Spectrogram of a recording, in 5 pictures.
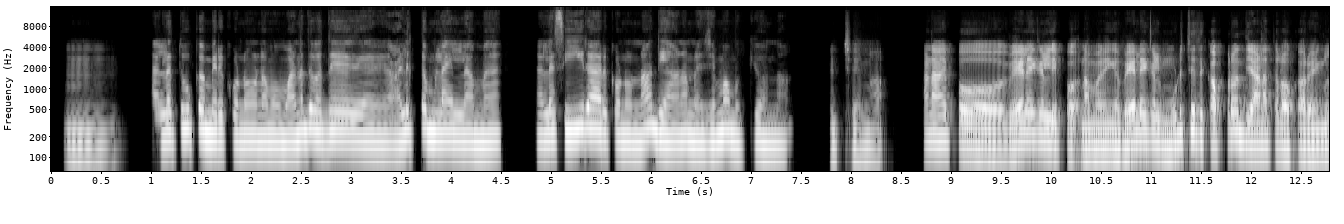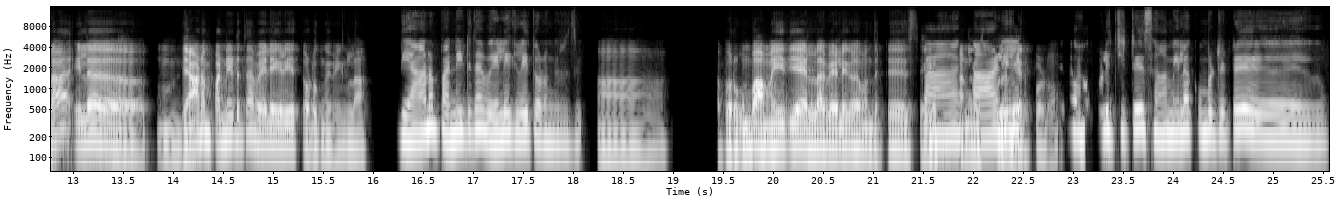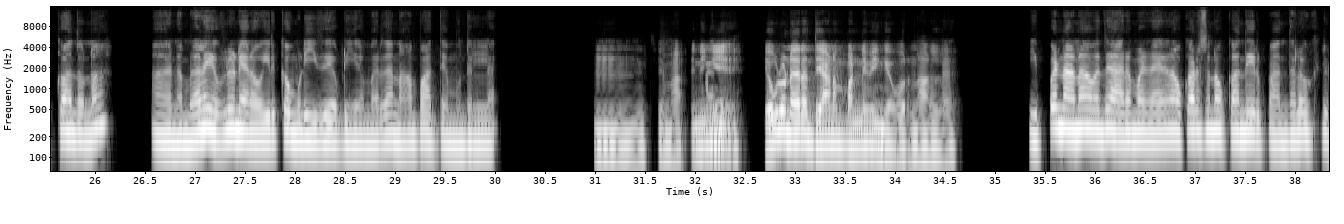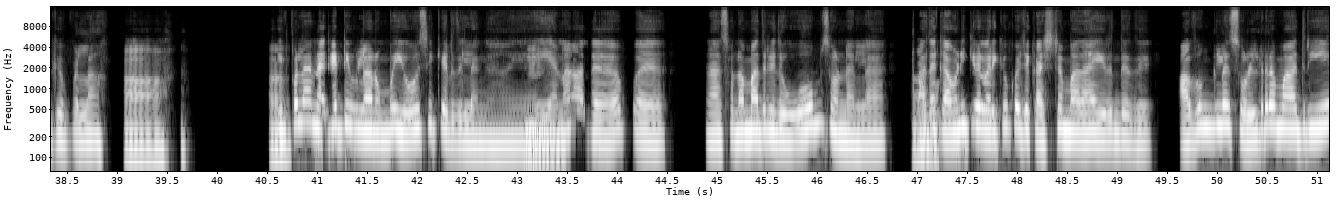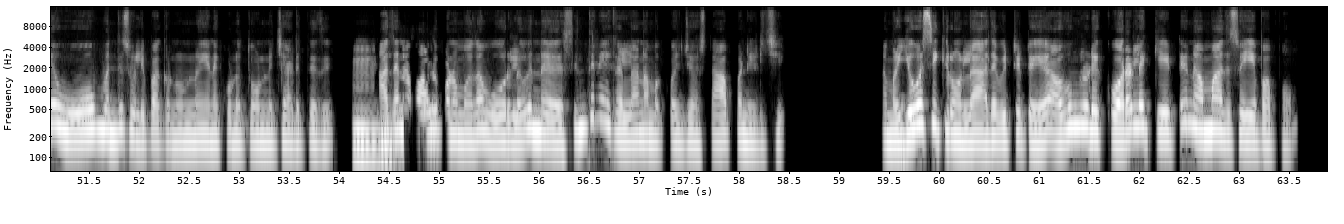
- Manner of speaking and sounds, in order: drawn out: "ஆ"; drawn out: "கும்பிட்டுட்டு"; drawn out: "ம்"; laughing while speaking: "அந்த அளவுக்கு இருக்கு இப்பலாம்"; chuckle; in English: "நெகட்டிவ்லாம்"; other noise; in English: "ஃபாலோ"; in English: "ஸ்டாப்"
- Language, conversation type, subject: Tamil, podcast, தியானத்தின் போது வரும் எதிர்மறை எண்ணங்களை நீங்கள் எப்படிக் கையாள்கிறீர்கள்?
